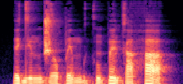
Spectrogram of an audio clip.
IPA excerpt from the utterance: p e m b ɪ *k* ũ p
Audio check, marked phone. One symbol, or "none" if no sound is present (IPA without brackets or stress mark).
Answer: k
